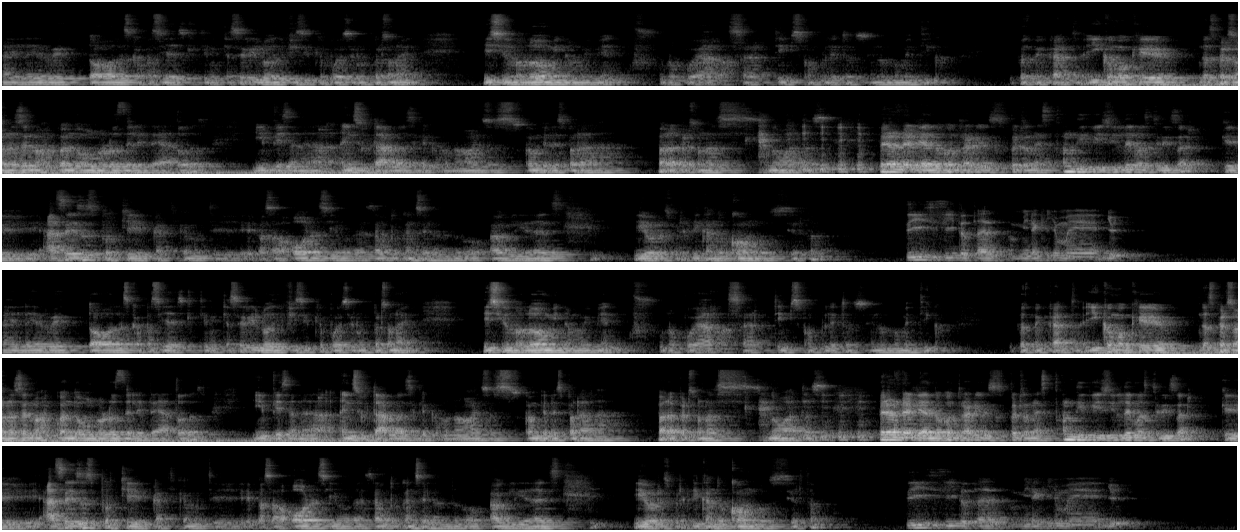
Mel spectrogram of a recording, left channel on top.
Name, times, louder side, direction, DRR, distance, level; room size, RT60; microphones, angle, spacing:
voice 1, 0.0-4.5 4.8-9.3 10.2-11.7 12.0-14.5 14.9-18.5 18.9-20.6 21.1-24.3 24.6-30.7 31.0-32.9, right 1 dB, 60° right, 1 dB, 0.8 m, -28 dB
sound 1, 10.9-16.2, equal, 5° right, 0.4 m, -38 dB
voice 2, 19.9-21.0 33.8-35.9, left 1 dB, 70° left, 2 dB, 0.6 m, -33 dB
3.4 x 2.9 x 2.8 m, 0.86 s
head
